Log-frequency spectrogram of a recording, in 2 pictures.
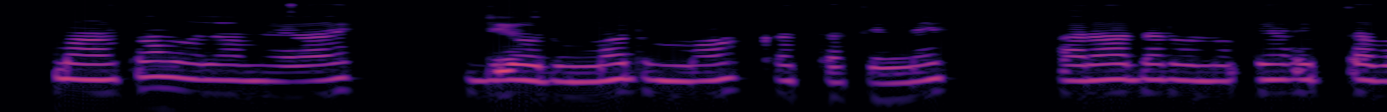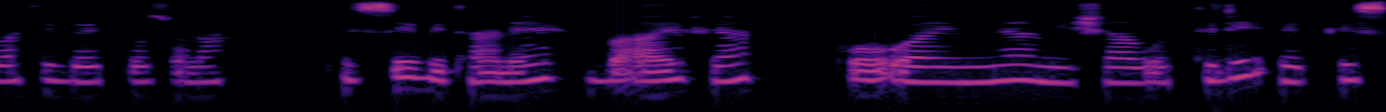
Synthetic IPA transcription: maːt̪ɐmɔlɐmeːɾɐj | d̪ɪjɔd̪ʊmːɐd̪ʊmːɐkɐt̪ːɐt̪ɪnːɛ | hɐɾaːd̪ɐɾɔlɔkʼːɪjɐɪt̪ʼːɐbɐt̪ɪɡɐjt̪ːosɔnɐ | ʔɪsːɪbɪt̪ʰɐ̰nebɐ̰ʔɐ̰jfɪjɐn | kʰɔ̰ɐjmːɪjamiːʃawɔ̰t̪ːɪd̪ɪɛkʼːɪs

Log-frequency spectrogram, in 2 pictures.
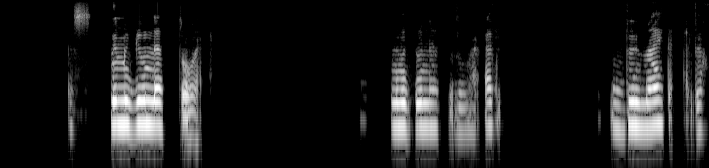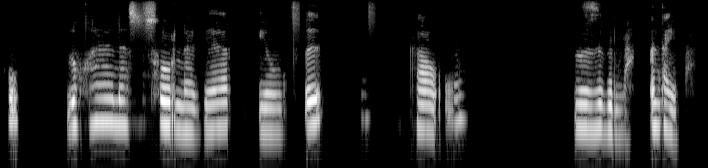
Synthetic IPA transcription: ʔɨs | nɨmɨɡβɨnːɐt̪̚zɨ̰w̰ʕal | nɨmɨɡβɨnːɐt̪̚zɨwʕal | bɨmajt̪ʰaʔa̰lixu | zɨxonɐssuɾnɐɡɐɾ | jowŋt͡sʼɨ | kʰaβʔṵ | zɨzɨβɨlːaʔɨnt̪ʰajɪbḁ

